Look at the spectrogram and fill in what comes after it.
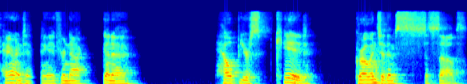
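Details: Adult man who has stuttered since childhood and says it is audible in his speech; stuttering.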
